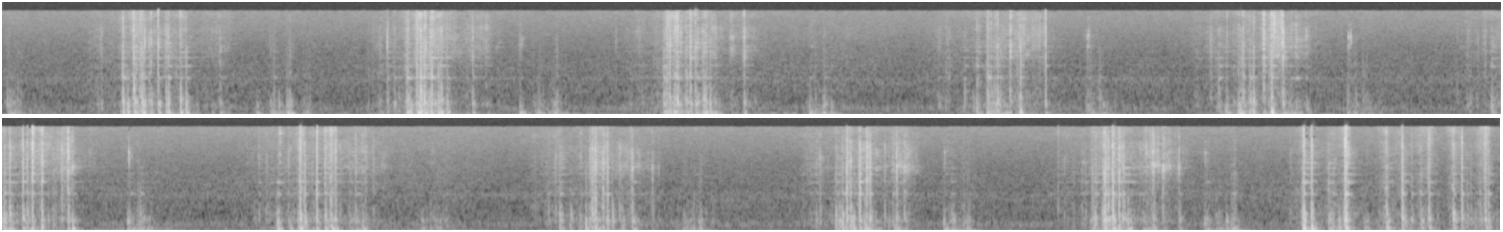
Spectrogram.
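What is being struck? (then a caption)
Inflated rubber spiky ball. A large, pink, hollow, inflated rubber ball with nubs is rubbed and scratched with fingertips and nails. This produces a steady series of soft, dull scraping and crackling bursts, each about a second long, heavy in the low end with faint brighter scratchy edges.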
